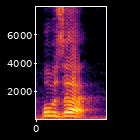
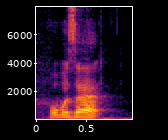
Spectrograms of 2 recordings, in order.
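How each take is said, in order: First: High shocked question; startled scream. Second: Louder shaken question; startled scream. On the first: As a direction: yelp it in fright. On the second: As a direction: ask it rattled. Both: Real, not acted.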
